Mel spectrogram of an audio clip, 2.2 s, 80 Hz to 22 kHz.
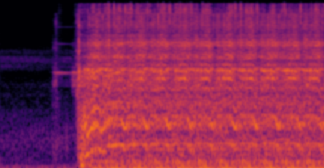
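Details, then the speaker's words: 1984 Mercury 40hp two-stroke four-cylinder outboard on a Tracker, no-start complaint: compression test on cylinder 4 with fast, even cranking pulses reads 125 psi; good compression and good spark, so a fuel-related start issue is suspected. "Oh yeah, 125. She's beautiful. All right, good compression and good spark."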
